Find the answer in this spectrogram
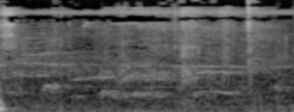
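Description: Faint chicken calls, a few short clucks, over a quiet background.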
